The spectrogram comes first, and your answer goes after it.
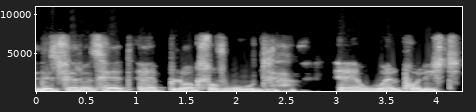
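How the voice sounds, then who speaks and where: A man with a non-native accent and a fairly high pitch, speaking at a very slow pace with fairly even intonation. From South Africa. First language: not English. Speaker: former assistant pastor. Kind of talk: testimony. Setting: interview. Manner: halting.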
